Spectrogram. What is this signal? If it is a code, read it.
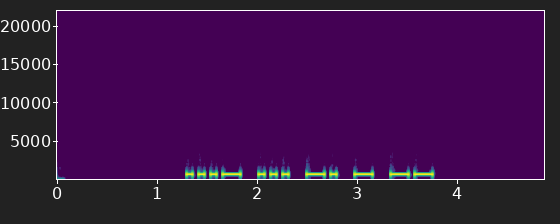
Morse code, heard as a keyed tone, about 20 wpm, 700 Hz. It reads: VSNTM
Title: Code Groups - 5 Letter:Numbers - 20wpm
